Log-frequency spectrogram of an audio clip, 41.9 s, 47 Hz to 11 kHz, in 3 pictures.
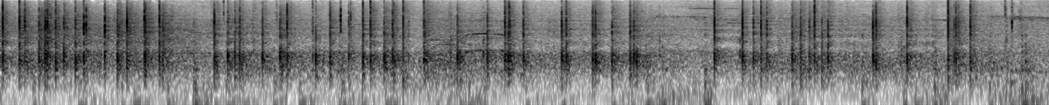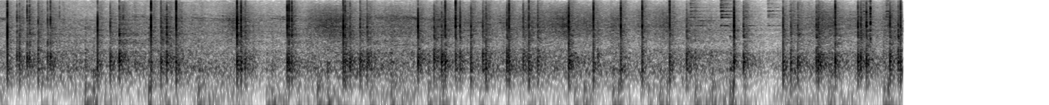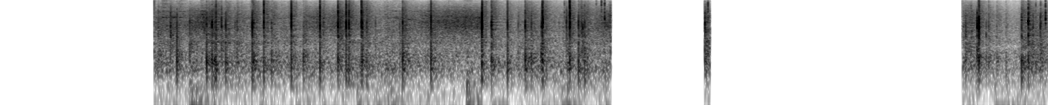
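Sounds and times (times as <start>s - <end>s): fireworks bangs and crackles: 0.0s - 26.0s, 30.0s - 36.2s, 40.8s - 41.9s.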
